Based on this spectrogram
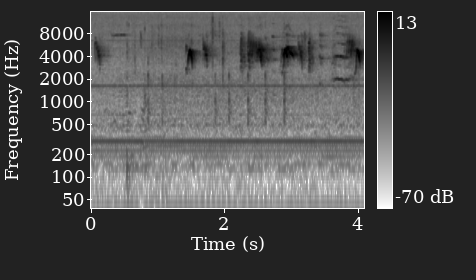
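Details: Himalayan woodpecker repeating brief, piercing high notes at irregular intervals, some doubled, against a constant low hum and faint clicks.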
